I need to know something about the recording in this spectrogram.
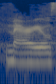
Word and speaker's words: Marielle: Senator Marielle Smith, please continue. I would love to. It's Marielle. Senator Henderson, through the chair, through you, Chair. That's how you say my name.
